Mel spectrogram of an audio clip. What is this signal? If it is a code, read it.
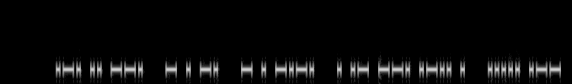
Morse code, heard as a keyed tone, about 34 wpm, 700 Hz. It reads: RIG TEN TEC EAGLE 5W
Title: Practice QSO - Exchange 2 - Info - 35wpm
